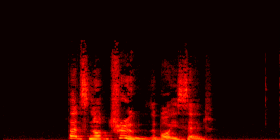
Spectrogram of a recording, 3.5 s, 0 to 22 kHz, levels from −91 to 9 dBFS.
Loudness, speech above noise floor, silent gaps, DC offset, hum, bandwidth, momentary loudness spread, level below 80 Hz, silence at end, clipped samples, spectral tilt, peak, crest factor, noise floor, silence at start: -38 LUFS; 42 dB; none; under 0.1%; none; 15 kHz; 8 LU; -78 dBFS; 0.85 s; under 0.1%; -4 dB/octave; -22 dBFS; 18 dB; -79 dBFS; 0.85 s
